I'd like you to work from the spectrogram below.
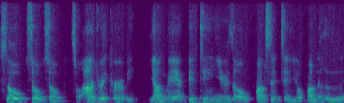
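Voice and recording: At a slow pace, a man speaks with fairly low pitch and ordinary pitch variation.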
